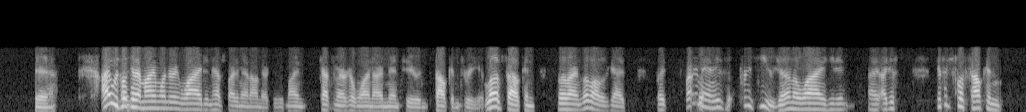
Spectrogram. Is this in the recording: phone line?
yes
